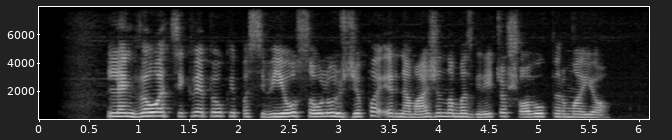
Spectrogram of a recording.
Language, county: Lithuanian, Kaunas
